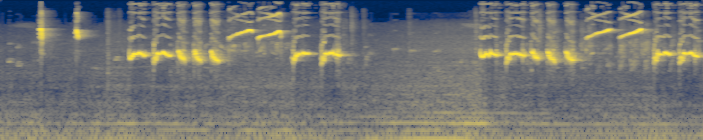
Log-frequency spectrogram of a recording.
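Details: Orange-headed thrush in North Bali giving gacor song to spur males lacking breeding drive: runs of rapid repeated mid-pitched notes alternating with high rising slurs, broken by a short pause, over low background rumble.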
